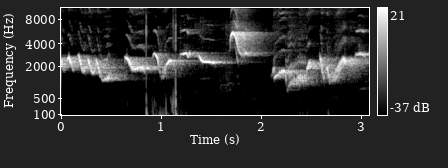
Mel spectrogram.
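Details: White-rumped shama singing vigorously, a song said to get other birds singing: continuous warbled phrases of wavering whistles and quick trills, a sharp high upslurred note near the middle, a couple of faint knocks in the background.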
